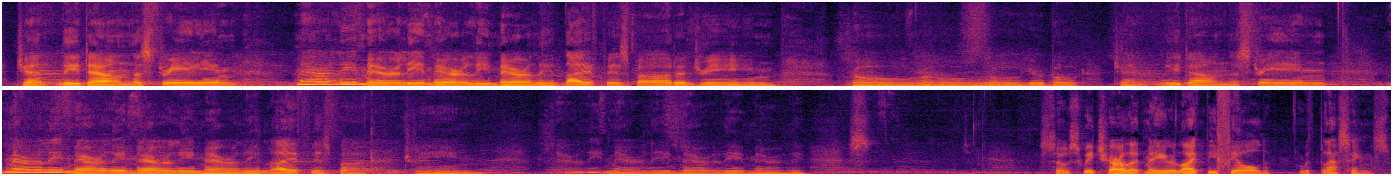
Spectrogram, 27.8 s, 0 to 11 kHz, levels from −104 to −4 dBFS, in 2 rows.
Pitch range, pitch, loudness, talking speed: 100-145 Hz, 125 Hz, -28 LUFS, 95 wpm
